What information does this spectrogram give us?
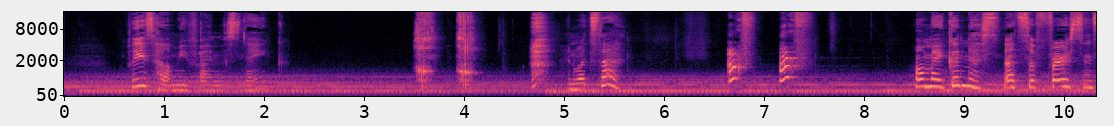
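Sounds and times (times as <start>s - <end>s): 
steady low hum: 0.0s - 10.3s
speech: 0.6s - 2.3s, 5.0s - 5.7s, 6.7s - 7.5s, 8.5s - 10.3s
dog barks with upward yelp: 6.6s - 7.5s.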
